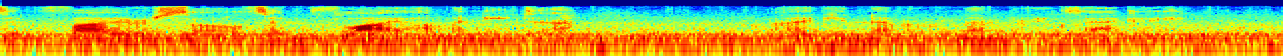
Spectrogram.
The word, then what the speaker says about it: Amanita: Or was it fire salts and fly amanita? I can never remember exactly. Is that how you pronounce that? I've always called it Amantia for some reason. Amanita.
